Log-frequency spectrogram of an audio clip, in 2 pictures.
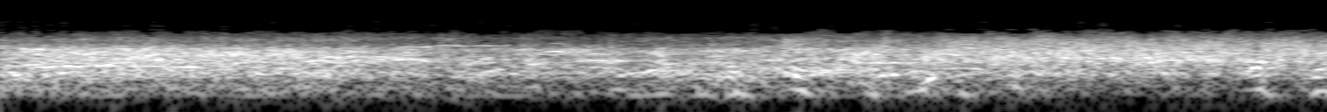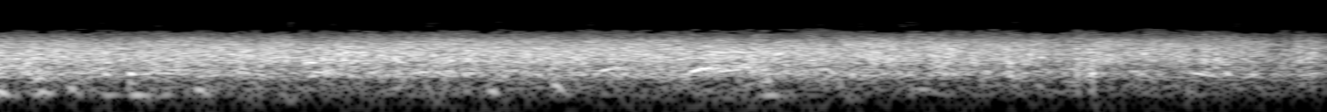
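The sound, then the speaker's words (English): A large audience applauds steadily for the full stretch, a dense, even wash of clapping blended with crowd murmur and scattered laughter, loud and unbroken, fading slightly at the very end. “Gee, judging by that applause, you'll all be investigated in the morning.”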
